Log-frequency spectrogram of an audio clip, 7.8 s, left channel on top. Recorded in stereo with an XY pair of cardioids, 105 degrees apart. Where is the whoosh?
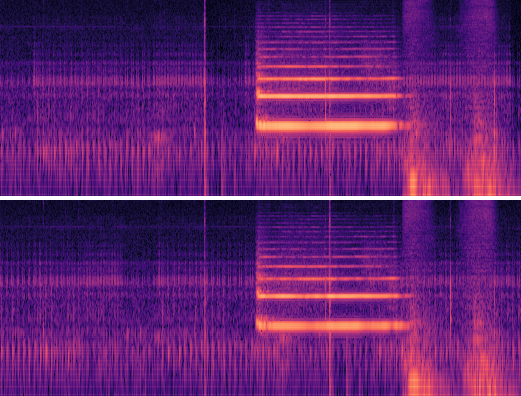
40° right, 1.2 m.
